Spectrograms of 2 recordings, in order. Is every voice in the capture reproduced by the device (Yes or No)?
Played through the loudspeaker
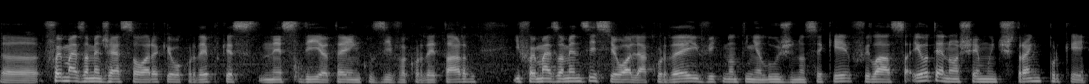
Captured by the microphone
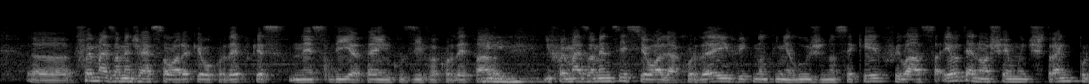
No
